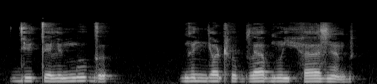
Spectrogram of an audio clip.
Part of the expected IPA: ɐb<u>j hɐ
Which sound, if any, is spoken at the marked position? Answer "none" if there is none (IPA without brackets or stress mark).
ũ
